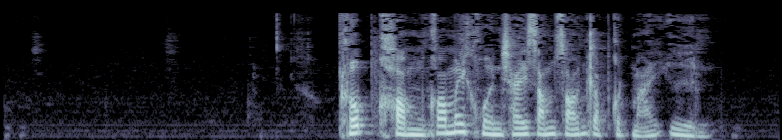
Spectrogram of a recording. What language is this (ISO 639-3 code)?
tha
